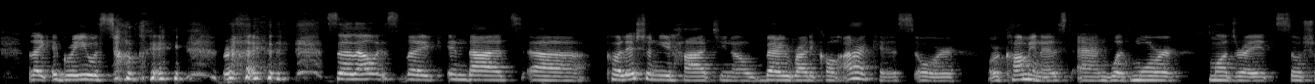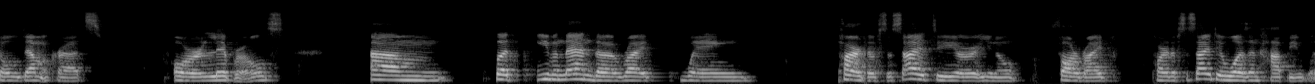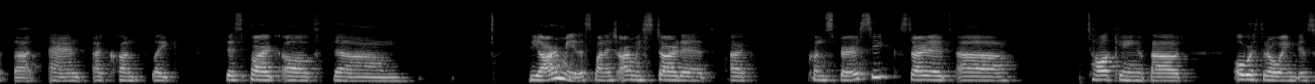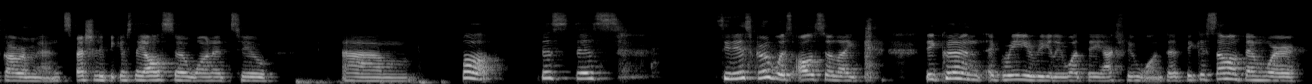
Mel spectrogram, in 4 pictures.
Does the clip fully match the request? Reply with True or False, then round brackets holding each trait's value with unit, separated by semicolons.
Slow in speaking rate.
True (120 wpm)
